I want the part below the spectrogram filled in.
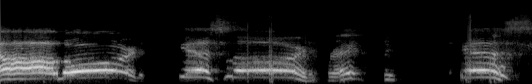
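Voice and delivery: very high, very drawn-out, slow rapturous cry. Retelling how a worship leader cried out to God: imitating overly passionate worship. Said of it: "it almost sounded sexual".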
